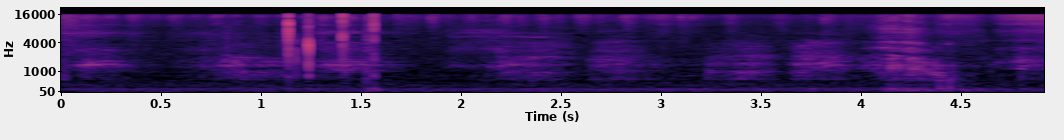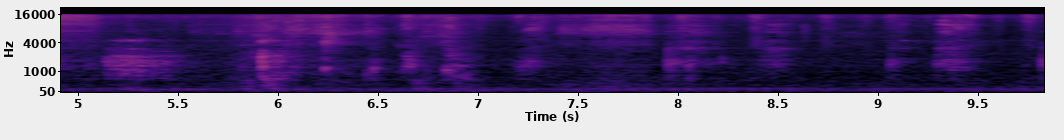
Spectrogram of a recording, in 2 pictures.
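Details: Meatloaf, an English Bulldog, relaxing under a morning massage indoors: snuffly, snorting breaths in soft broadband bursts over a low rumbling undertone, with a few sharp clicks early on.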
